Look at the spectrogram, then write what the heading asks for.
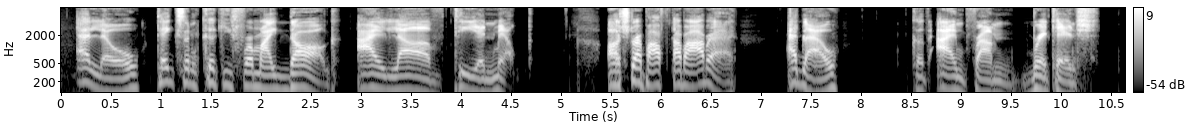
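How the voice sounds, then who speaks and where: Using a put-on character voice, a man sounds raspy at a medium pitch and a fairly slow pace, captured on a very clean recording with a silent background. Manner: comedic, joking.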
